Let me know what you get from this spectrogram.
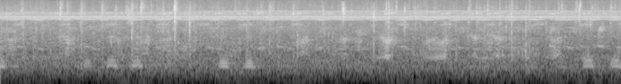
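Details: Frogs croaking in a chorus at night, scattered short low croaks and pulsed calls over a steady high insect-like drone, with faint ticking clicks throughout.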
